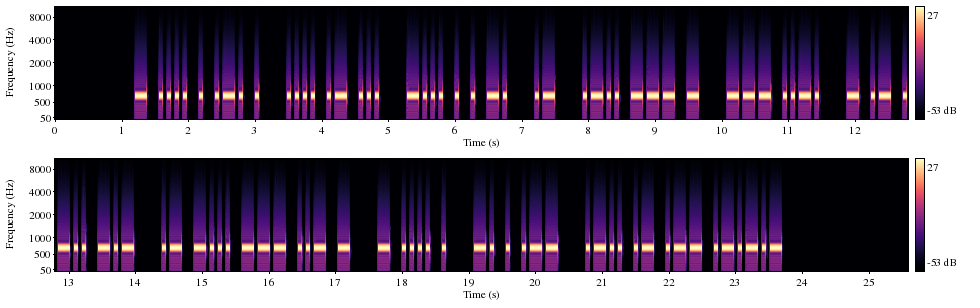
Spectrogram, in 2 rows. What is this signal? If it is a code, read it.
Morse code, heard as a keyed tone, about 21 wpm, 700 Hz. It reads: THERE HAS BEEN A LOT OF TALK ABOUT THE NEW LAW.
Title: Sentences with 8-Word Phrases - Spoken Beginning - 20wpm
